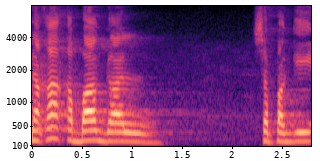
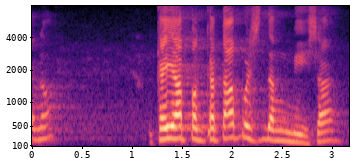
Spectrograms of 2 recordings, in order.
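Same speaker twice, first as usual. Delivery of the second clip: ordinary talk, nothing marked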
